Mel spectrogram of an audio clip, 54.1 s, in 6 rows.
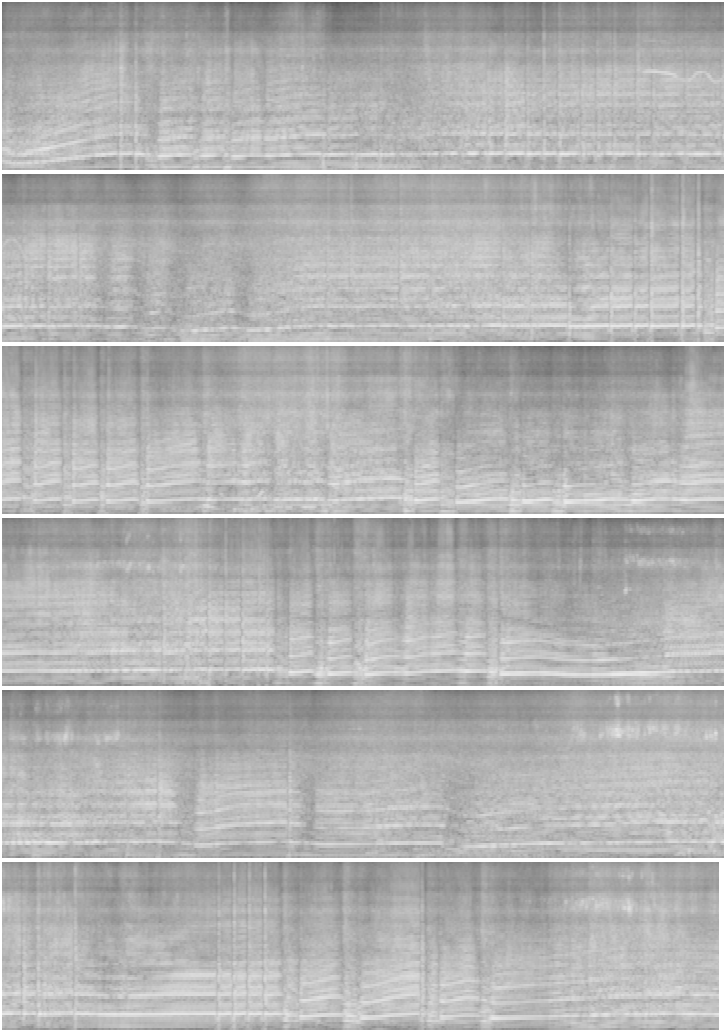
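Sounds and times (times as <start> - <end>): car engine at high revs: 0.0 - 54.0
tyres squealing and hissing: 4.8 - 16.5, 28.1 - 29.8, 34.7 - 38.2, 43.0 - 46.8, 52.0 - 54.0.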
